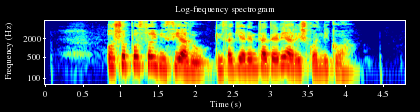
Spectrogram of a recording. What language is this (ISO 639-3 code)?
eus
